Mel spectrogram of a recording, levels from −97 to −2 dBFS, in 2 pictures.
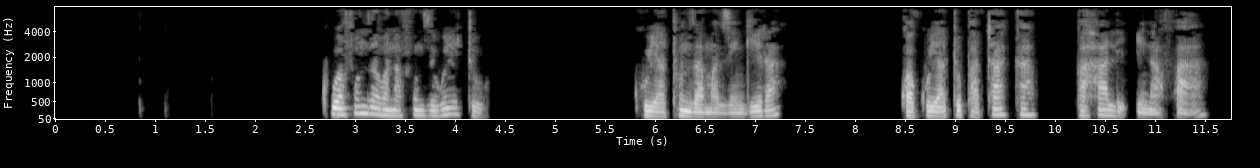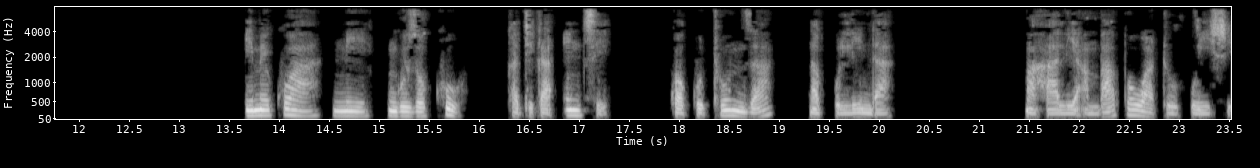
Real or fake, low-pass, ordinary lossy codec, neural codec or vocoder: real; 7.2 kHz; MP3, 32 kbps; none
